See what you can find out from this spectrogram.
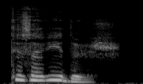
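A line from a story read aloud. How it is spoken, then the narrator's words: Thoughtful. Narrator (Russian): задумчиво Близ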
